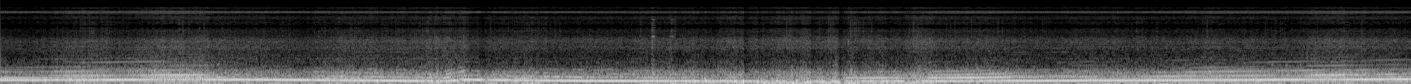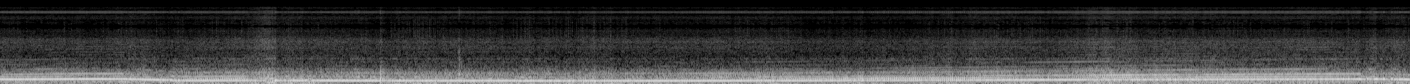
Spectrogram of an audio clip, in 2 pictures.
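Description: Toyota Corolla AE93's 4A-GE 20-valve four-cylinder engine running hard under load, heard inside the cabin. Its pitch climbs slowly along the straights and drops sharply at gear changes about four and a half and fifteen seconds in, then falls away near the end as it comes off the throttle.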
